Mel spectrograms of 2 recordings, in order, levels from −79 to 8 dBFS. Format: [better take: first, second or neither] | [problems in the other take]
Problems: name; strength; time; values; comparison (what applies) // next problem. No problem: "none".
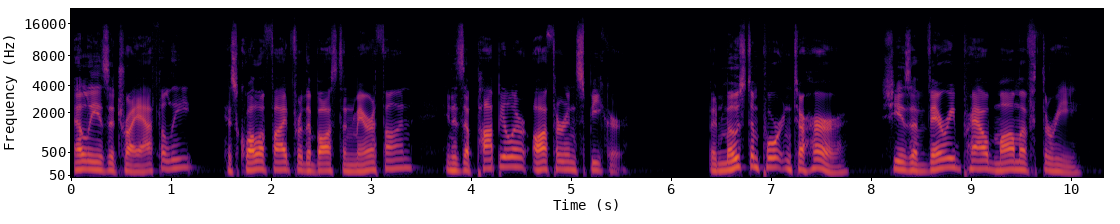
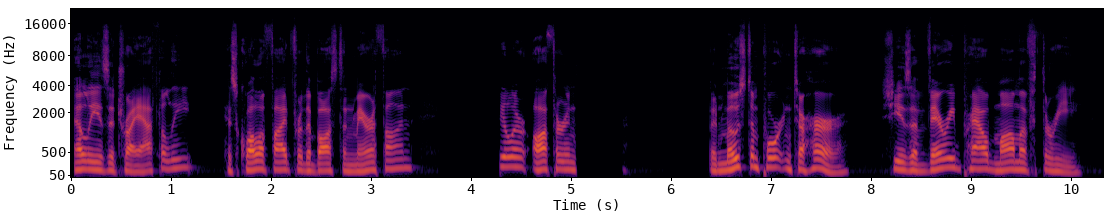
first | audio cutting out; at 3.5 s for 0.5 s and at 5 s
